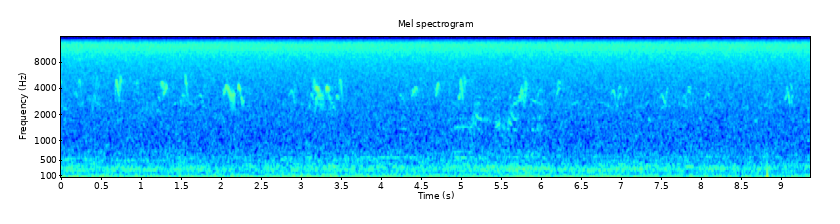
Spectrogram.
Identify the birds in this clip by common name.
House Finch, Eurasian Skylark, Erckel's Francolin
